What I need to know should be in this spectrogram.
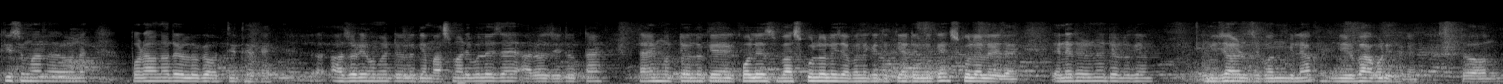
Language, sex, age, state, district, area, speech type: Assamese, male, 18-30, Assam, Barpeta, rural, spontaneous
